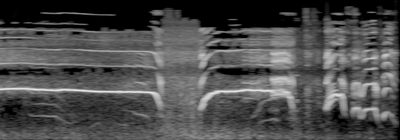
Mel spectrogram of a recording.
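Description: A woman riding a Slingshot reverse-bungee thrill ride screaming: two long, high, steady screams, then a run of short broken cries near the end.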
